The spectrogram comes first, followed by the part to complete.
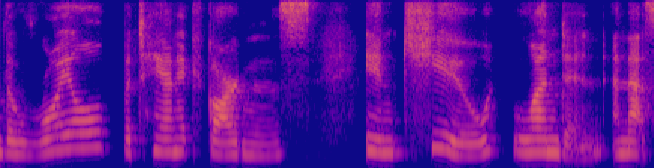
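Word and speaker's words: Kew: Um, and this is actually these statistics are from a study from the Royal Botanic Gardens in Q London and that's spelled K E W.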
